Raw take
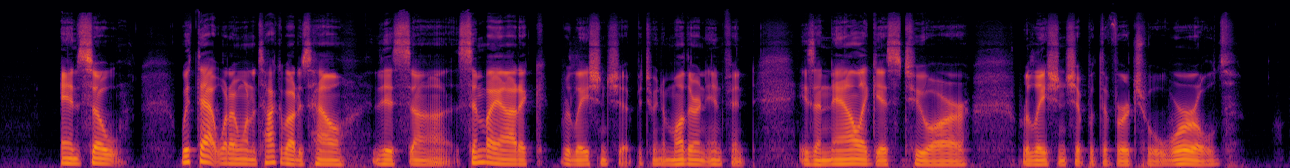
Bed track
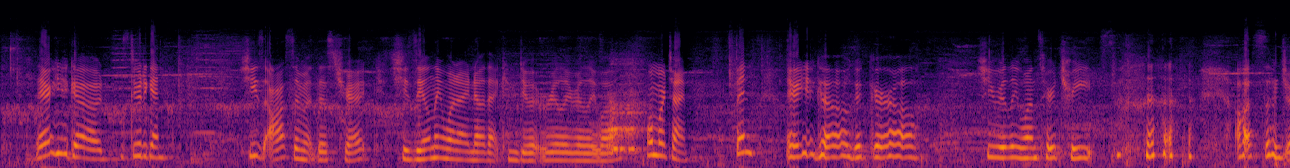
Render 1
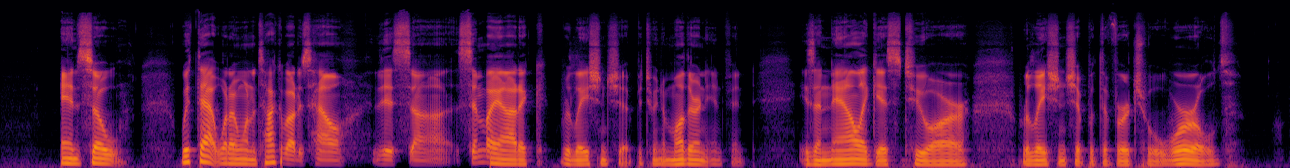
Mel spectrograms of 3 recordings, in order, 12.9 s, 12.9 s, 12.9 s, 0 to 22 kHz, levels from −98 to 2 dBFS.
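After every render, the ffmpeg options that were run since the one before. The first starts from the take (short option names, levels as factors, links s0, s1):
-filter_complex "[0:a]asettb=1/sr,asplit=3[s0][s1][s2];[s0]atrim=end=2.814[s3];[s1]atrim=start=2.81:end=4.9,asetpts=PTS-STARTPTS,afade=t=in:d=0.004:c=qsin,afade=t=out:st=2.086:d=0.004:c=qsin,highpass=410[s4];[s2]atrim=start=4.896[s5];[s3][s4]acrossfade=d=0.004:c1=hsin:c2=qsin[s6];[s6][s5]acrossfade=d=0.004:c1=qsin:c2=hsin,asplit=3[s7][s8][s9];[s7]atrim=end=7.072[s10];[s8]atrim=start=7.068:end=8.062,asetpts=PTS-STARTPTS,volume=0.266[s11];[s9]atrim=start=8.058[s12];[s10][s11]acrossfade=d=0.004:c1=hsin:c2=hsin[s13];[s13][s12]acrossfade=d=0.004:c1=hsin:c2=hsin"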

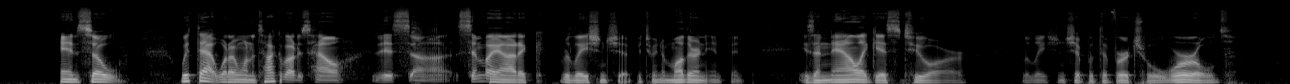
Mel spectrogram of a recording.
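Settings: -filter_complex "[0:a]asettb=1/sr,asplit=3[s0][s1][s2];[s0]atrim=end=3.964[s3];[s1]atrim=start=3.96:end=4.38,asetpts=PTS-STARTPTS,afade=t=in:d=0.004:c=qsin,afade=t=out:st=0.416:d=0.004:c=qsin,asoftclip=type=hard:threshold=0.0562[s4];[s2]atrim=start=4.376[s5];[s3][s4]acrossfade=d=0.004:c1=hsin:c2=qsin[s6];[s6][s5]acrossfade=d=0.004:c1=qsin:c2=hsin,asplit=3[s7][s8][s9];[s7]atrim=end=9.42,asetpts=PTS-STARTPTS,afade=t=out:st=9.14:d=0.28:silence=0.125893[s10];[s8]atrim=start=9.42:end=10.56,asetpts=PTS-STARTPTS,volume=0.126[s11];[s9]atrim=start=10.56,asetpts=PTS-STARTPTS,afade=t=in:d=0.28:silence=0.125893[s12];[s10][s11][s12]concat=n=3:v=0:a=1"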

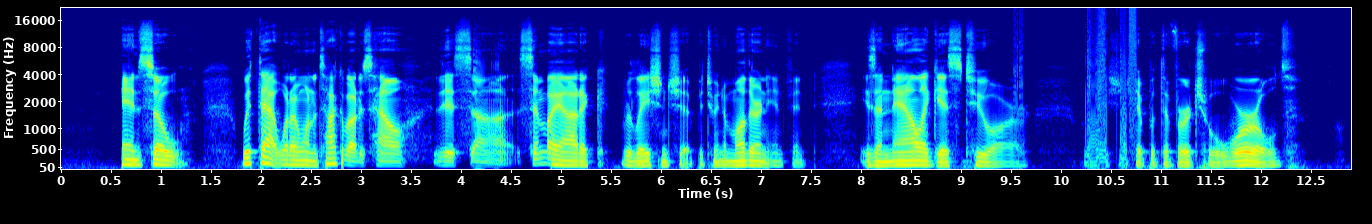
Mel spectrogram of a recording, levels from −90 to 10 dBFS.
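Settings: -filter_complex "[0:a]asettb=1/sr,asplit=3[s0][s1][s2];[s0]atrim=end=3.884[s3];[s1]atrim=start=3.88:end=5.94,asetpts=PTS-STARTPTS,afade=t=in:d=0.004:c=qsin,afade=t=out:st=2.056:d=0.004:c=qsin,highshelf=f=5800:g=-6[s4];[s2]atrim=start=5.936[s5];[s3][s4]acrossfade=d=0.004:c1=hsin:c2=qsin[s6];[s6][s5]acrossfade=d=0.004:c1=qsin:c2=hsin,asplit=3[s7][s8][s9];[s7]afade=t=out:st=9.51:d=0.02[s10];[s8]aeval=exprs='(mod(100*val(0)+1,2)-1)/100':c=same,afade=t=in:st=9.51:d=0.02,afade=t=out:st=10.74:d=0.02[s11];[s9]afade=t=in:st=10.74:d=0.02[s12];[s10][s11][s12]amix=inputs=3:normalize=0"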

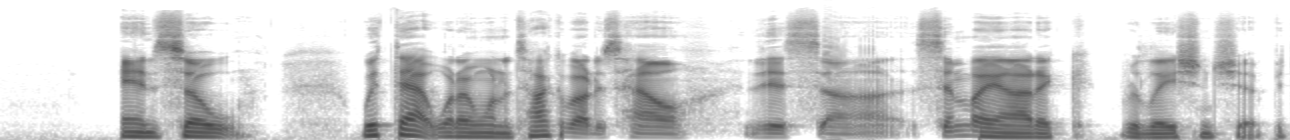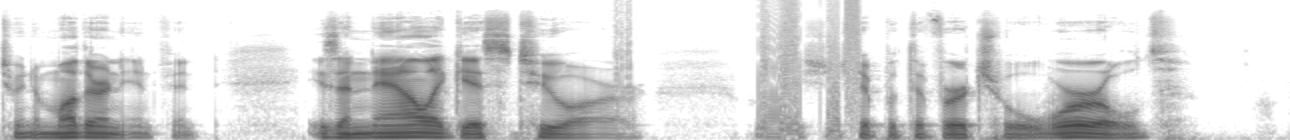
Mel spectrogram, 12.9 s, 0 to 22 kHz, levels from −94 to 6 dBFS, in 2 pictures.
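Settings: -af anull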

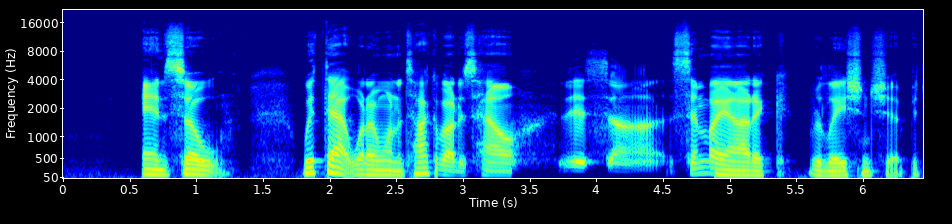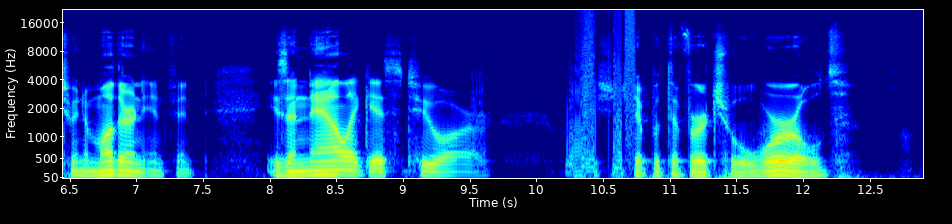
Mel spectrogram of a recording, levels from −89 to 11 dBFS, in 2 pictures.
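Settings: -filter_complex "[0:a]asettb=1/sr,asplit=3[s0][s1][s2];[s0]atrim=end=3.374[s3];[s1]atrim=start=3.37:end=4.54,asetpts=PTS-STARTPTS,afade=t=in:d=0.004:c=qsin,afade=t=out:st=1.166:d=0.004:c=qsin,highpass=f=380:w=0.5412,highpass=f=380:w=1.3066,equalizer=f=390:t=q:w=4:g=5,equalizer=f=750:t=q:w=4:g=-3,equalizer=f=1300:t=q:w=4:g=7,equalizer=f=2200:t=q:w=4:g=-4,equalizer=f=3100:t=q:w=4:g=-9,lowpass=f=4700:w=0.5412,lowpass=f=4700:w=1.3066[s4];[s2]atrim=start=4.536[s5];[s3][s4]acrossfade=d=0.004:c1=hsin:c2=qsin[s6];[s6][s5]acrossfade=d=0.004:c1=qsin:c2=hsin,asettb=1/sr,asplit=3[s7][s8][s9];[s7]atrim=end=8.524[s10];[s8]atrim=start=8.52:end=10.3,asetpts=PTS-STARTPTS,afade=t=in:d=0.004:c=qsin,afade=t=out:st=1.776:d=0.004:c=qsin,bandpass=f=520:t=q:w=0.51[s11];[s9]atrim=start=10.296[s12];[s10][s11]acrossfade=d=0.004:c1=hsin:c2=qsin[s13];[s13][s12]acrossfade=d=0.004:c1=qsin:c2=hsin"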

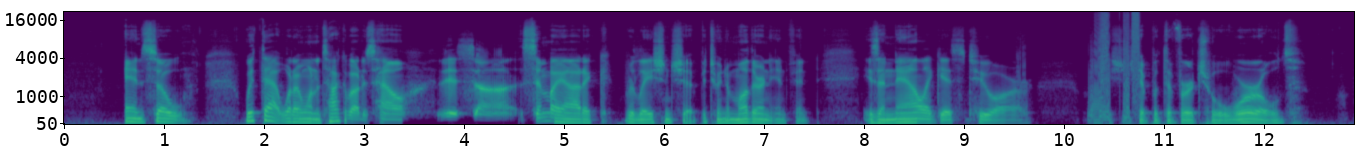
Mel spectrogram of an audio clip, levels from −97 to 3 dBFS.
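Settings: -filter_complex "[0:a]acrossover=split=170|1200[s0][s1][s2];[s2]alimiter=limit=0.0794:level=0:latency=1:release=250[s3];[s0][s1][s3]amix=inputs=3:normalize=0,acompressor=threshold=0.0224:ratio=2"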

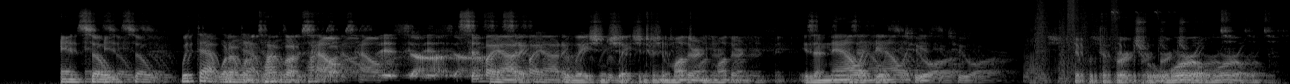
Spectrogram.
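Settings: -filter_complex "[0:a]asplit=2[s0][s1];[s1]adelay=43,volume=0.282[s2];[s0][s2]amix=inputs=2:normalize=0,aecho=1:1:43|239|433|567|622:0.266|0.266|0.562|0.126|0.119"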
